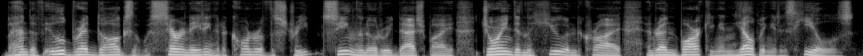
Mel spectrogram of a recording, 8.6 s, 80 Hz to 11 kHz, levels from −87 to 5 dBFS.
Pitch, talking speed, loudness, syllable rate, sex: 140 Hz, 235 wpm, -18 LUFS, 5.6 syllables/s, male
